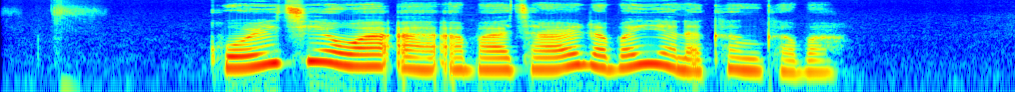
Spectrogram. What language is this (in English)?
Hausa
